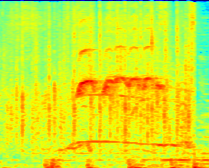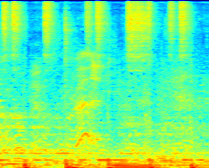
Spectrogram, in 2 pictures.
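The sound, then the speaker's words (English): An audience applauds comedians being brought onstage, with dense, steady clapping for about three seconds while a high, sustained tone rings over it. The clapping then stops abruptly, leaving people talking. “Uh, please give a warm, warm round of applause”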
